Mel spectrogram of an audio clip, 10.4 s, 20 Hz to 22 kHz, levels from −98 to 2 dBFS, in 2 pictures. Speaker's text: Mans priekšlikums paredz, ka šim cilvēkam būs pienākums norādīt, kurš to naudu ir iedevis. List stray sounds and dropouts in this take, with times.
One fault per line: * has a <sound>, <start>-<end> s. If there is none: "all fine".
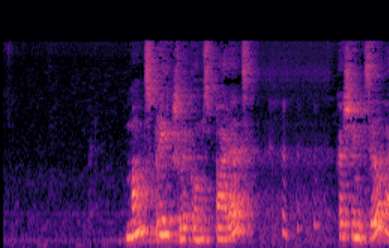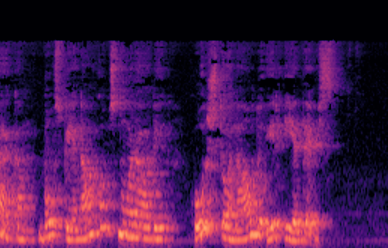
* has a laugh, 3.6-4.3 s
